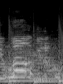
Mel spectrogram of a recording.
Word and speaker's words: Wargloob: Ça aurait plutôt tendance à se prononcer Wargloob et Warmall.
